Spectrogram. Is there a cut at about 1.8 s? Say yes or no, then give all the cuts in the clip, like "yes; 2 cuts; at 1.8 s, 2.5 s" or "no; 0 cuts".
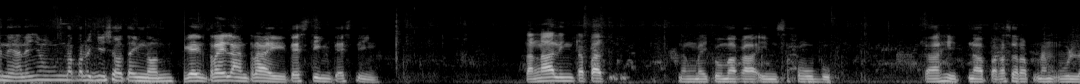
yes; 1 cut; at 1.8 s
